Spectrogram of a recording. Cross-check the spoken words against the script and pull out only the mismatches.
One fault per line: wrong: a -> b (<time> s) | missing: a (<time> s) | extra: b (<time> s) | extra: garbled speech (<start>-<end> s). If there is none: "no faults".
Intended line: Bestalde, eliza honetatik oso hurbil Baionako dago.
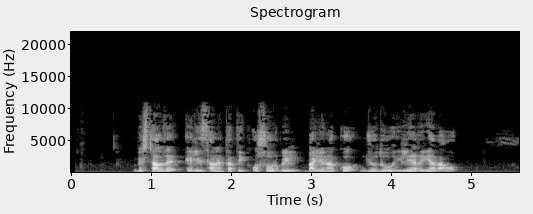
extra: judu hilerria (3.8 s)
